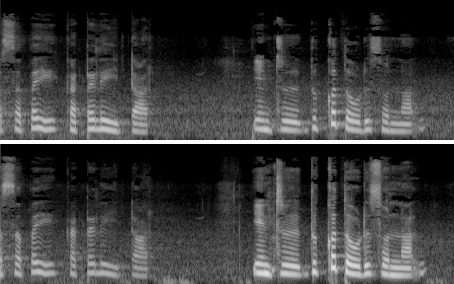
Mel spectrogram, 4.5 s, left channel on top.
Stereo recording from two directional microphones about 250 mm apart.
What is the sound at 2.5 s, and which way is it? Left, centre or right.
A woman's voice, right.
